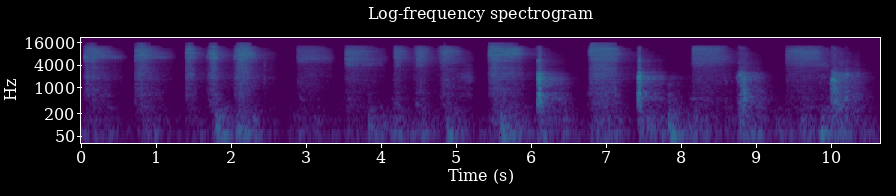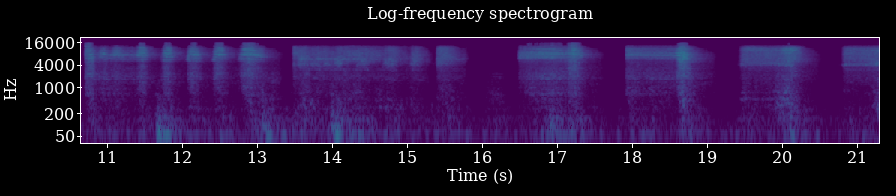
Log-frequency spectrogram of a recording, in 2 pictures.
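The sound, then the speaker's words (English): Rhythmic breathing pattern for listeners to echo: many sharp, hissing breaths, some short and some drawn out, set in a deliberate rhythm with brief gaps between them and no talk over them. “with your breath, would you be my echo? It means I'll go first with a rhythm pattern, and then you'll repeat it after me. The first thing sounds like this.”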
